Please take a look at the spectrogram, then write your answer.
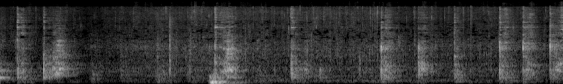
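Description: Small fish frying in a pan for a Bengali fish curry, a steady close sizzle broken by repeated scraping strokes of a spatula.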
